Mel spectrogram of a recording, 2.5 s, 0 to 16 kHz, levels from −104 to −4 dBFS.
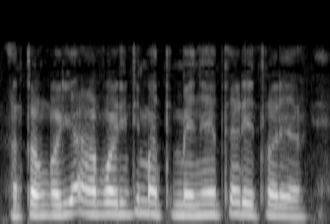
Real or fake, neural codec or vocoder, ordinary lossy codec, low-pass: fake; codec, 16 kHz, 8 kbps, FunCodec, trained on LibriTTS, 25 frames a second; none; 7.2 kHz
